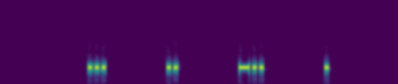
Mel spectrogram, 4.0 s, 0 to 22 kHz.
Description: Morse code, heard as a keyed tone, about 36 wpm, spaced as for 12 wpm, 700 Hz. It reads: SIDE
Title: 6x Character Spacing - Top 100 Words - 35wpm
